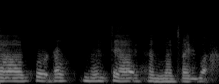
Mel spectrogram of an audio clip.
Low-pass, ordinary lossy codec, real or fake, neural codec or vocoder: none; none; fake; codec, 16 kHz, 0.5 kbps, FreqCodec, smaller model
